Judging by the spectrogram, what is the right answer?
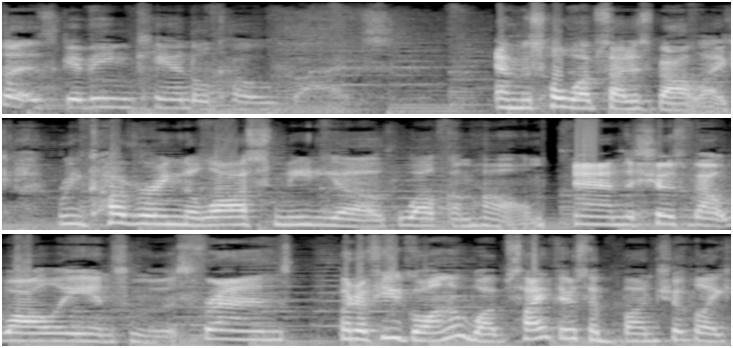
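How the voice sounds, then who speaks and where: A woman with a slightly high voice talks casually, like someone filling friends in on a new find. Her wording is slangy and informal. Some music plays behind her. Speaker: content creator explaining a horror project. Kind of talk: casual excited explainer, slangy.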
